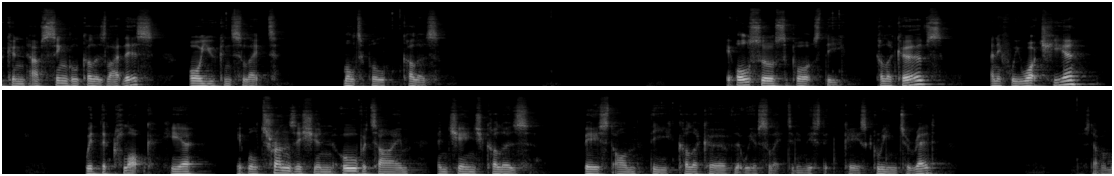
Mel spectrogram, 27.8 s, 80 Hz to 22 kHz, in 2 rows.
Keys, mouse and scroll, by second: 2.8 click, 4.8 click, 6.7 click, 7.3 click, 7.9 click, 10.3 click, 22.1 right click, 27.2 click.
